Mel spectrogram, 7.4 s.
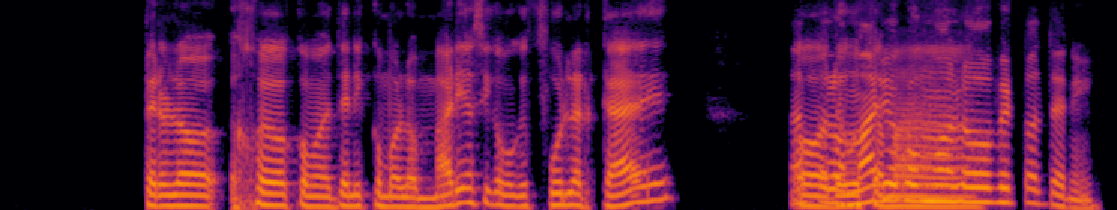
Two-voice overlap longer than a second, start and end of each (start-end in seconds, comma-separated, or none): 5.3-6.6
